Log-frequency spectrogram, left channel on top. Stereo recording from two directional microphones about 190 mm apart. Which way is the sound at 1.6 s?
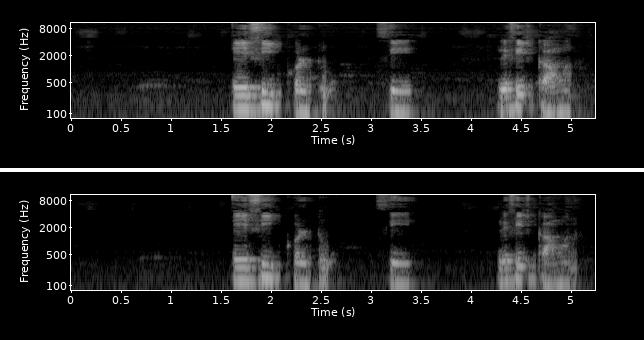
30° right (ahead or behind).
